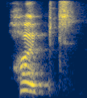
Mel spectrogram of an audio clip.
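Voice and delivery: Hoped as one syllable ending in t; single syllable, final t. Shown as a demonstration. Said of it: "One word".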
